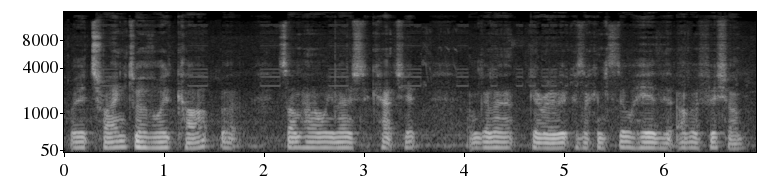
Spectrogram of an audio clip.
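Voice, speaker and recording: A man giving relaxed, unhurried, musing ASMR-style gameplay commentary, chatting to his viewers. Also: lowish voice, slight background noise. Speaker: host of a cozy fishing game channel.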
